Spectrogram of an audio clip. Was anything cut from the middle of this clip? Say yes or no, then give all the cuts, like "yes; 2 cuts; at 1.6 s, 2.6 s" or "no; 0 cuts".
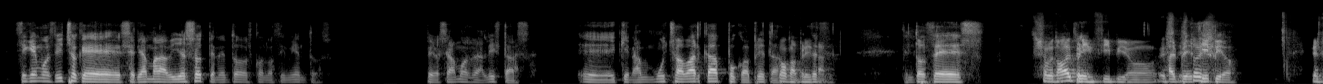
no; 0 cuts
